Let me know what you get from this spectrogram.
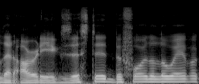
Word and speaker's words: Loewe: Is it Le or Loewe? – Loewe, okay. This is the latest collab with Loewe. I didn't even know it was pronounced like that.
